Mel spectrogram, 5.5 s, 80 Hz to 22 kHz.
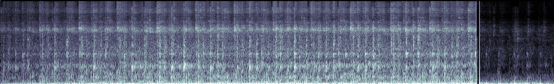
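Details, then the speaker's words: New engine that makes no power: deep loping idle with an irregular, choppy beat about two and a half times a second; it sounds like a big cam, but the engine is running badly. "to the untrained ear, this probably sounds like some really good cam shaft sounds going on here, but this is bad. This is a $6,6500 engine under the hood of this car and it was dropped off with me because it's just not right and the fella couldn't figure it out."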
